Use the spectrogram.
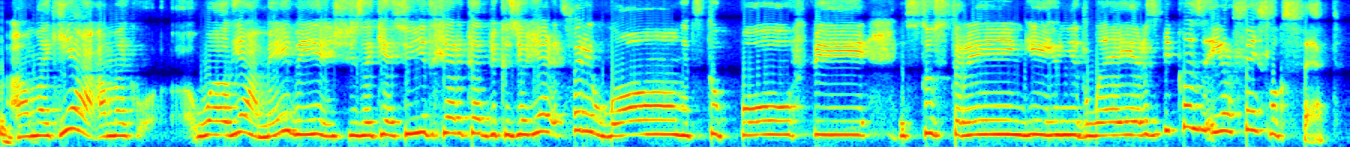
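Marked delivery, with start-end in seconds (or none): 3.2-11.1 put-on Eastern European accent. Quoting what Mom told you in conversation, Eastern European accent. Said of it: "That's the accent".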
